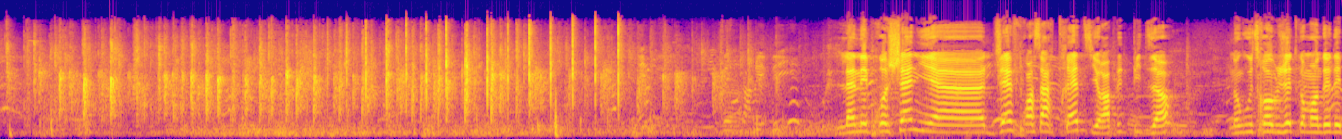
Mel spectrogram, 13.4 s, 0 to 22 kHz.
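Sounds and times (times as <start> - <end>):
crowd applauding: 0.0 - 7.7
faint voices murmuring: 0.0 - 13.4
speech: 8.5 - 13.4.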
